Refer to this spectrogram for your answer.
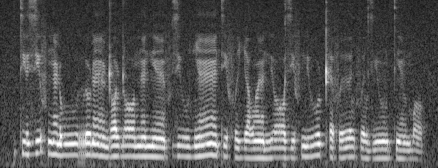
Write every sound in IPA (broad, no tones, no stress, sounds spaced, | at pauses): tʲ ɘ zʲ ɘ f ŋ ɛ̃ ɽ uː r u ɽ ɛ̃ː ɖ ɔ l ɖ ɔː n ɛ̃ nʲ ɛ̃ː f zʲ uː ʎ ɛ̃ː tʲ ɛ f ɘ ʎ ɛ lˠ ɛ̃ nʲ ɔː zʲ ɛ f nʲ uː ʈʰ ɛ f ɘː l f ɘ l zʲ ũː l tʲ ɛ̃ l m ɔ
